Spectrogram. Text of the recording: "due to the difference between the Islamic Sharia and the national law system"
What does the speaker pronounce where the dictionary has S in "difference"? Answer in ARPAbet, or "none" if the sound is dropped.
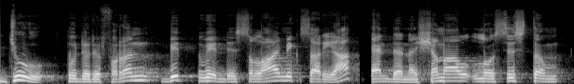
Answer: none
